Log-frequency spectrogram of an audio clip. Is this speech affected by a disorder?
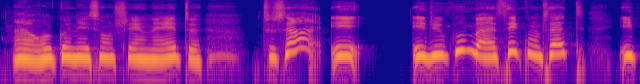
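Yes: cerebral palsy; childhood speech.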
